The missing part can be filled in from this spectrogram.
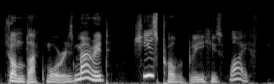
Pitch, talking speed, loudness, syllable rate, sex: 170 Hz, 220 wpm, -19 LUFS, 6.3 syllables/s, male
